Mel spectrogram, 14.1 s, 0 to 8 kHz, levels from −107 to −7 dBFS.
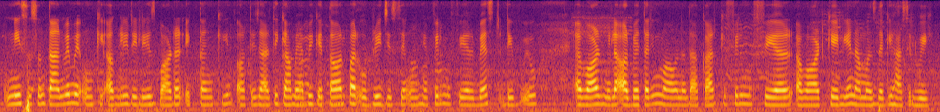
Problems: background sounds at intervals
